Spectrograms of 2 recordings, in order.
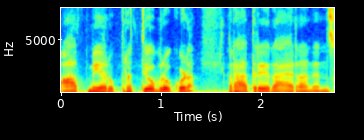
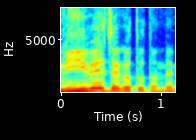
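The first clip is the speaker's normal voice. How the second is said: raised fervent plea to the father; fervent cry; 4 semitones higher than usual. Shown as a demonstration. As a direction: cry out ನೀವೇ ಜಗತ್ತು ತಂದೆ with ardent pleading. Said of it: "ನೋವನ್ನೇ ನಾನು ಹೇಳ್ತೇನೆ".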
